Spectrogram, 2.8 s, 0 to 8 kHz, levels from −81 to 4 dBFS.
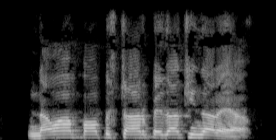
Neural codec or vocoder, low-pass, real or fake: none; 7.2 kHz; real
